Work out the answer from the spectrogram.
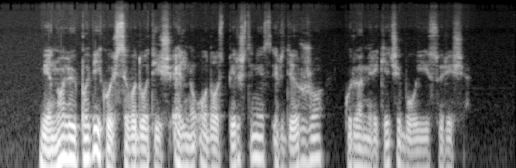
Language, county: Lithuanian, Marijampolė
